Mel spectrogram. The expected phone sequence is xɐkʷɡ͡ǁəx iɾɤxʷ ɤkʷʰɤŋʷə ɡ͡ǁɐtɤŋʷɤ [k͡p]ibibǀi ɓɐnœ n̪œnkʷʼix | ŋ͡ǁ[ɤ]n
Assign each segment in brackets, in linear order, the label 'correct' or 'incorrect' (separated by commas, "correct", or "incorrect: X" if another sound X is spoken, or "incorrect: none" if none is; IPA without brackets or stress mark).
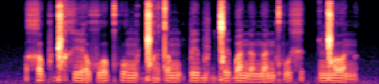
correct, correct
